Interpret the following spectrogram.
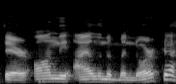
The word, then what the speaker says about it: Menorca: and photography right there on the island of Menorca. How do you say that? Yes, Menorca.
